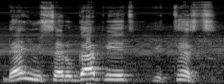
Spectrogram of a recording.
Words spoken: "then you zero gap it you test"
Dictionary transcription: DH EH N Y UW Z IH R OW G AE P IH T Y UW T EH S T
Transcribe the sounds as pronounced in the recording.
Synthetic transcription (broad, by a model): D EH N Y UW S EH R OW G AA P IH T Y UW T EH S T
